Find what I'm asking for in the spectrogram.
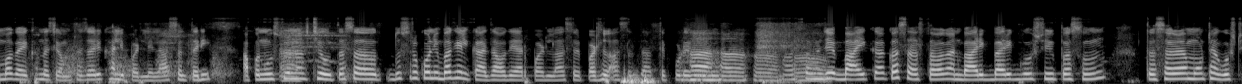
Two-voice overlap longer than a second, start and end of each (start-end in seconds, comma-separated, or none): none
